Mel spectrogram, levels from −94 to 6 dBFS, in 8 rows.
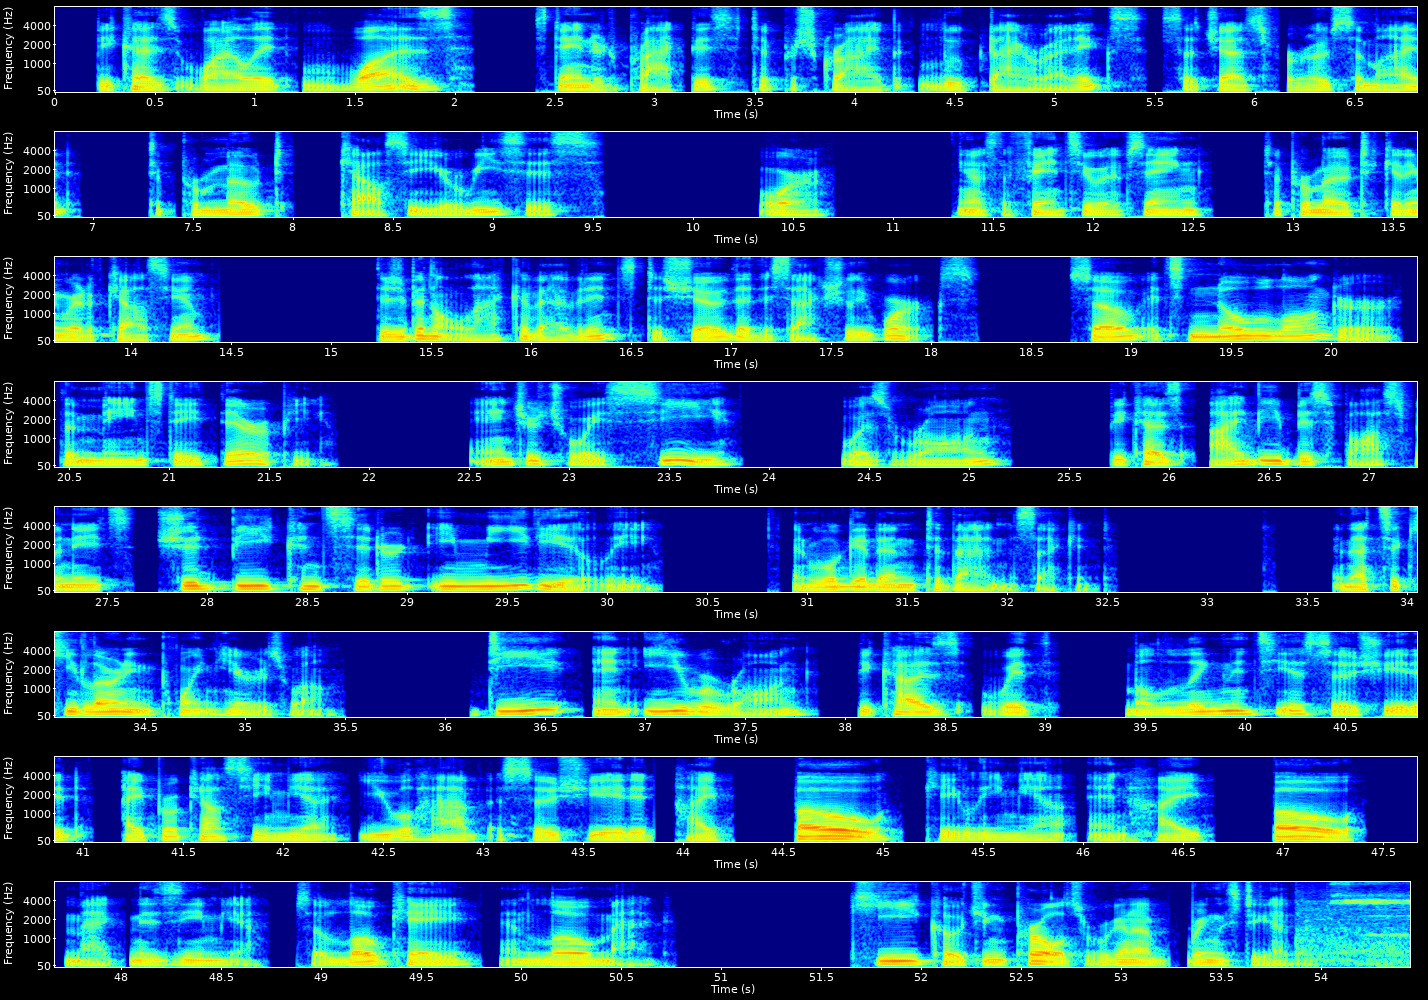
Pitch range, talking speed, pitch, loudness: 80-105 Hz, 120 wpm, 90 Hz, -27 LUFS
